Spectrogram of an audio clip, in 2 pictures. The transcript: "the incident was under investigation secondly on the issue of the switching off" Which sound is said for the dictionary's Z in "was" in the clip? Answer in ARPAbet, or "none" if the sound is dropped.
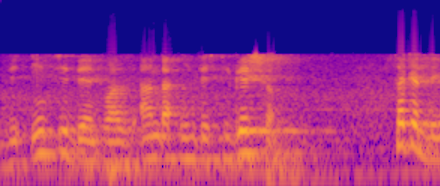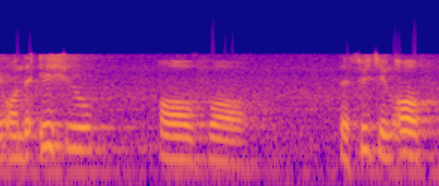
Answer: Z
